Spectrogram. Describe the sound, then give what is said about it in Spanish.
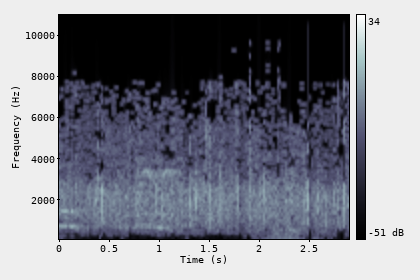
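Steady audience applause for the percussion performance, a dense crackle of many hands clapping at once, holding at an even, fairly loud level for the whole stretch without fading. “Es un aplauso, sí.”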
